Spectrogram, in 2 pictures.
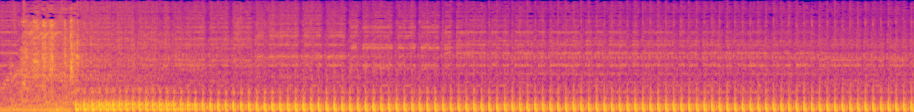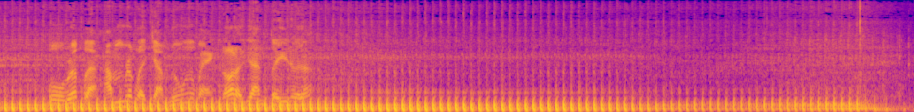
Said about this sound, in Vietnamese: Bây giờ mình nổ máy thử cho các bạn xem về cái bô nha.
